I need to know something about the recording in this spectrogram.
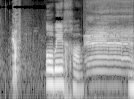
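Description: A sheep bleats.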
